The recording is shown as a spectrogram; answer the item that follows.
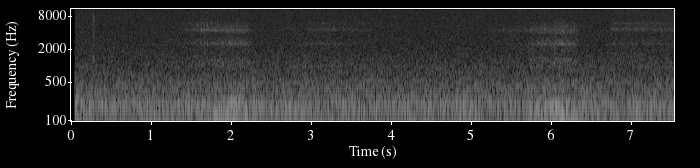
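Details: Female pet dog asleep in her owner's lap, snoring softly: slow, rhythmic breaths with a faint whistling rasp on each inhale about every four seconds, over a steady hiss of room noise.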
